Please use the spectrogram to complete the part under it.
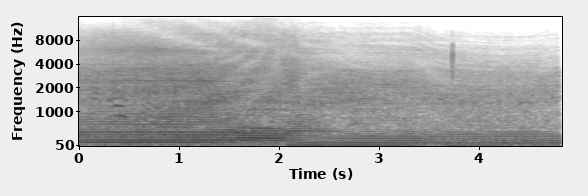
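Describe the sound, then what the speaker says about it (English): Two 50cc four-stroke moped scooters pass along a cycling path near Amsterdam Schiphol Airport, a buzzing engine drone that rises close by and then fades, over a steady roar of background traffic. "2 more mopeds following on the cycling path."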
